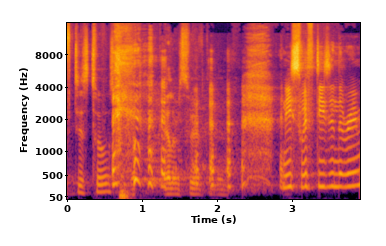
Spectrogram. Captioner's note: laughs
